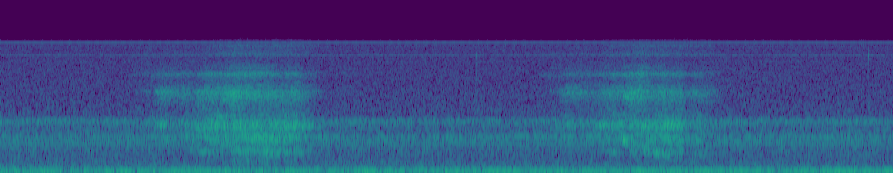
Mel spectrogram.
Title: Snoring beauty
